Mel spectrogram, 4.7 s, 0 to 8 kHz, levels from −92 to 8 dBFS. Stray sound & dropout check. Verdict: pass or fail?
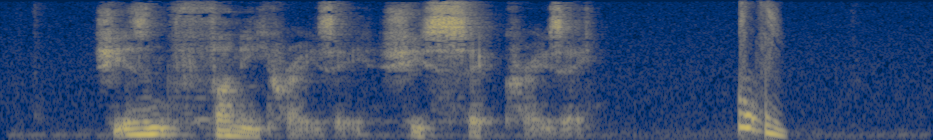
fail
